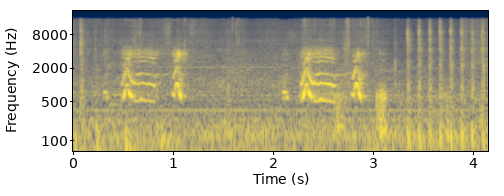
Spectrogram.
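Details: Cavalier King Charles Spaniel playing and showing jealousy, giving two pairs of short high whining whimpers with bent, wavering tones, then faint clicking and rustle near the end.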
